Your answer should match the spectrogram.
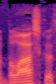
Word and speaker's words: Belasco: In Los Angeles at the Belasco Theater. Am I pronouncing that right? – Yeah.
